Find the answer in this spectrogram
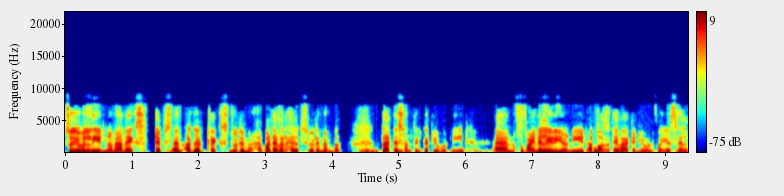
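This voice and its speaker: Speaking fairly quickly, a man keeps a medium pitch and fairly even intonation. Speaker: certification exam trainer. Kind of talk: live webinar presentation. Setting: video conference webinar. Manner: fast.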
